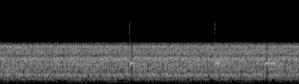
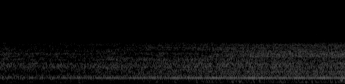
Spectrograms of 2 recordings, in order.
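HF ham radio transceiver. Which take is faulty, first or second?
first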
